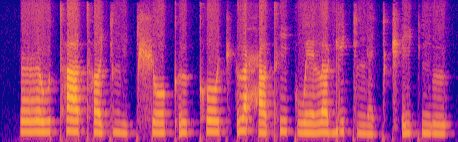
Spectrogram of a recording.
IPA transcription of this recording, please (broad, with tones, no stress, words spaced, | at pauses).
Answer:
ʕu˨tʰa˧tʰʌ˨cʎe̤˨c ʃo˨kʼɯ˨ kʰo˧t͡ʃʼɯ˦ ħʌ˨tʰi˧kwe˨ lʌ˧ɡʲe˦cʎa̤˨c t͡ʃʼi˨cŋɯ˨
